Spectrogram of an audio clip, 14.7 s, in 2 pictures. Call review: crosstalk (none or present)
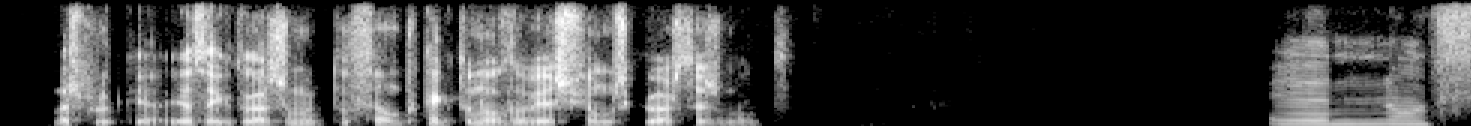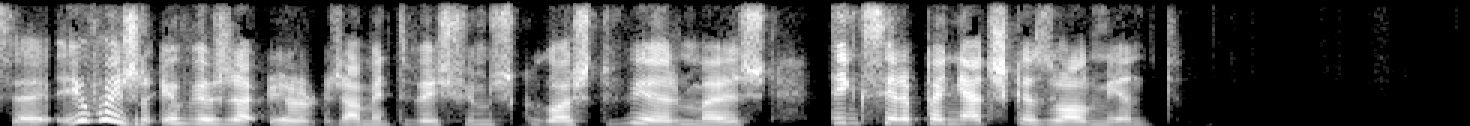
none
